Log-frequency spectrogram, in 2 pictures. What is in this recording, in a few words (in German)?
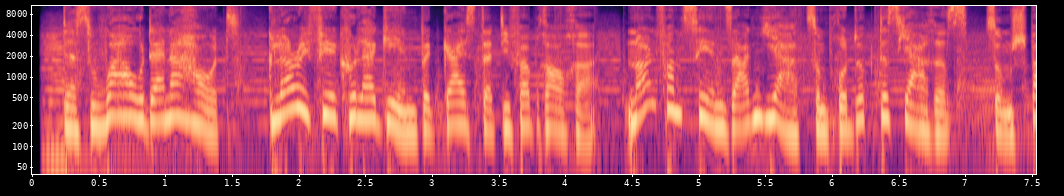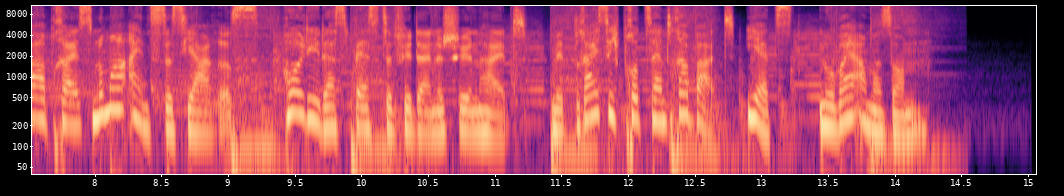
Werbung; GloryfeelCollagen; Sprecherin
